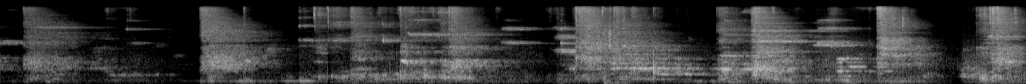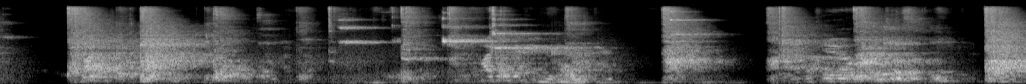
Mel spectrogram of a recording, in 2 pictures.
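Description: A shuttlecock is struck sharply by rackets, back and forth.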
